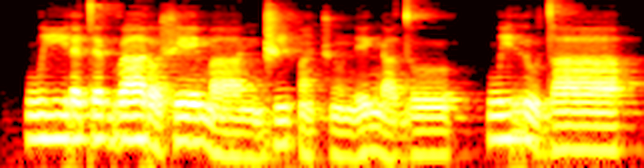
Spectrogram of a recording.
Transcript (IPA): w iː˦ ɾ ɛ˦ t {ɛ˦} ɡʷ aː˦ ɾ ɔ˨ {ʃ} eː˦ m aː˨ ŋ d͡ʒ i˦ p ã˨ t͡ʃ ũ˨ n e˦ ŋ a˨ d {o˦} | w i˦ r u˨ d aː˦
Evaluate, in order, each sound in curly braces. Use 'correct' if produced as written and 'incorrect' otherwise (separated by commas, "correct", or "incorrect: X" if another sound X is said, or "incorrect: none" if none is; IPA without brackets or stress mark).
correct, correct, correct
